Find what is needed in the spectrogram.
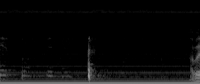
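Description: Steady electrical mains hum on the audio line, with one faint click about a second in.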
